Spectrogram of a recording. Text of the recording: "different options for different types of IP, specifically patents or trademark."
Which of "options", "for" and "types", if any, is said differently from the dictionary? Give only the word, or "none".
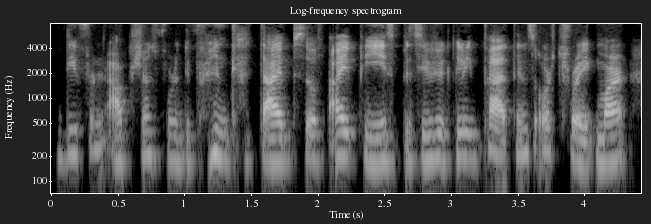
options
